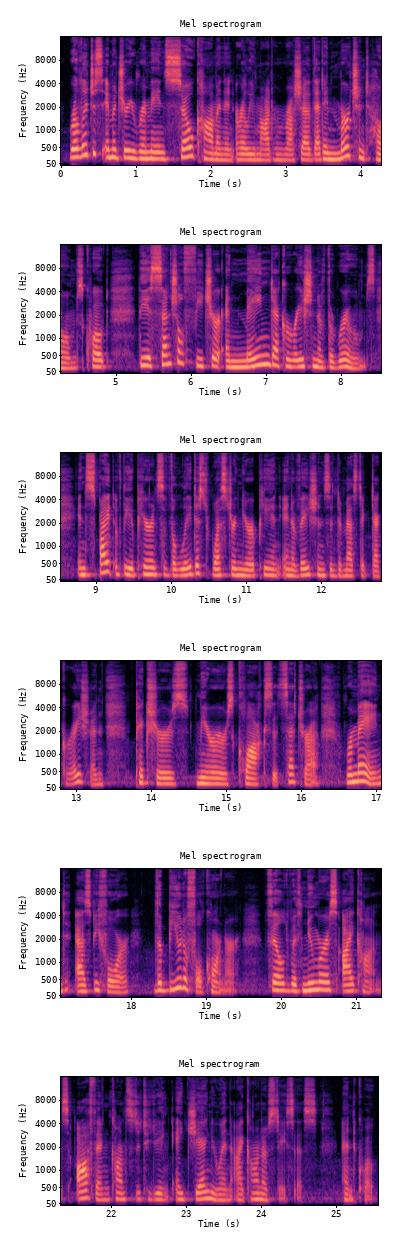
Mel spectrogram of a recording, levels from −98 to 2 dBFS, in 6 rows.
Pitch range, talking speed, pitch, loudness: 165-210 Hz, 135 wpm, 185 Hz, -22 LUFS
